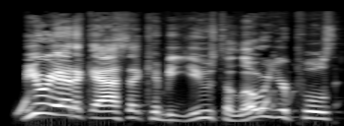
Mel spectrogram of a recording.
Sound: graphics popping

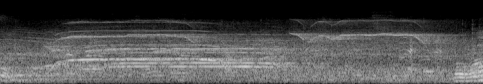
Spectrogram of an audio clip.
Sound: audience cheering

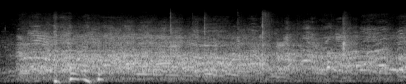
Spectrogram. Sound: audience laughing

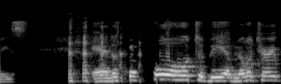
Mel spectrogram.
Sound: laugh

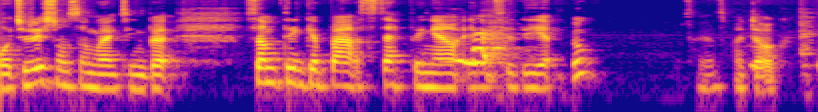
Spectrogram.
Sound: dog barks

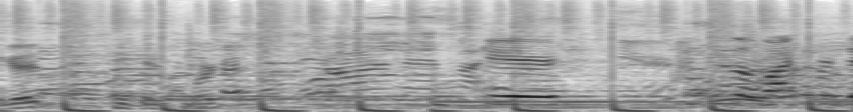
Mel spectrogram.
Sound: crowd talking

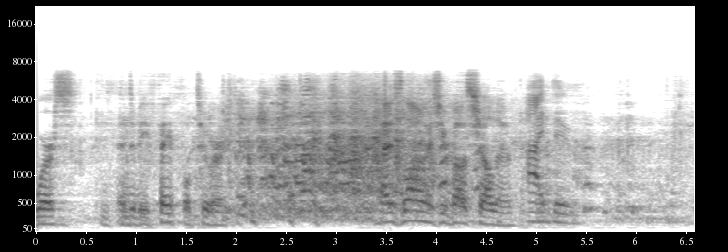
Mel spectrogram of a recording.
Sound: laughter

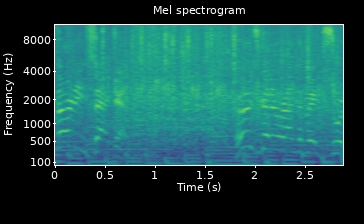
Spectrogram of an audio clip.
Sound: applause

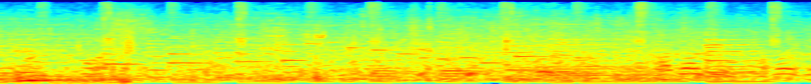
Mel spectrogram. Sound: splash

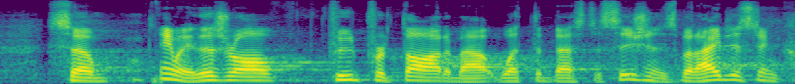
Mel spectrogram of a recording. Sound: none

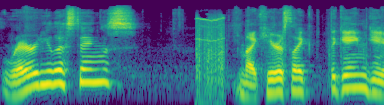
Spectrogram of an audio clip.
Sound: static

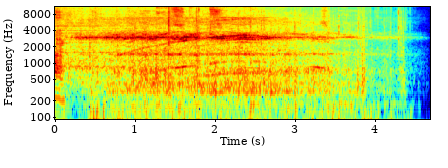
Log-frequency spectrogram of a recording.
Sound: air whooshing

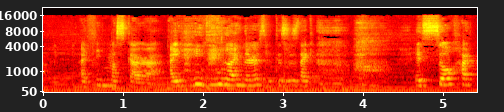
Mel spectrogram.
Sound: deep breath

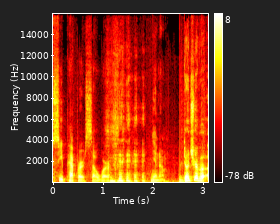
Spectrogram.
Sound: laughing

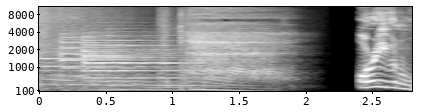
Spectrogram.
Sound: dismal music; sighs

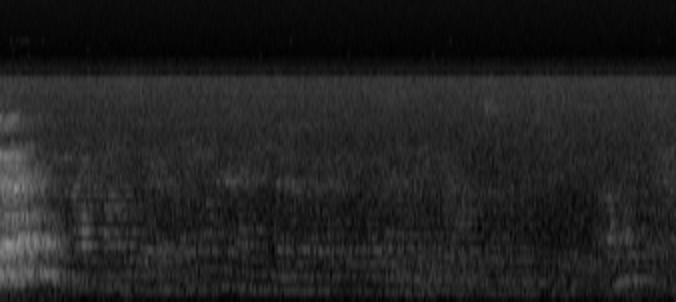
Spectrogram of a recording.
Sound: people chattering distantly continues

